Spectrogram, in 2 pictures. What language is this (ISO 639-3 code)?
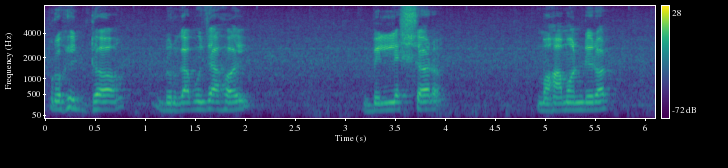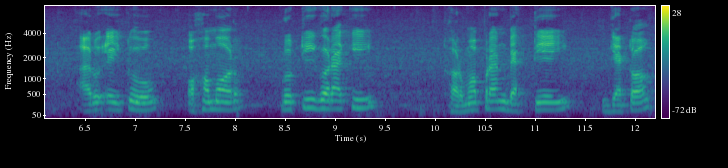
asm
